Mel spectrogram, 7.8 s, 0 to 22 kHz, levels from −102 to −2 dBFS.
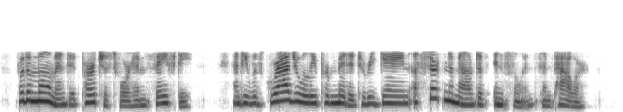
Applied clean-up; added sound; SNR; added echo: none; none; none; none.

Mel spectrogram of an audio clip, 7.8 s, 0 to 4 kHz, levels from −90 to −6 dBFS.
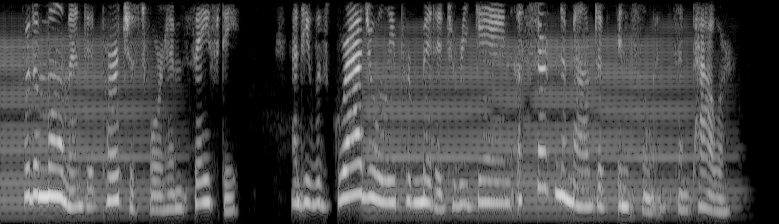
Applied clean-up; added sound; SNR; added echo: none; Wind instrument, woodwind instrument; 15 dB; none.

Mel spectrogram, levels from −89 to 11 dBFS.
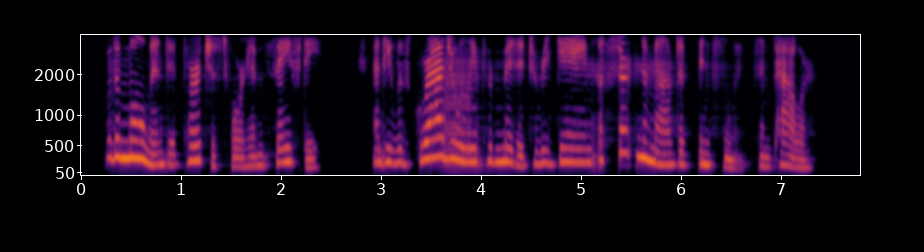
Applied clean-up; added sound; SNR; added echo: neural mask model DeepFilterNet 3.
